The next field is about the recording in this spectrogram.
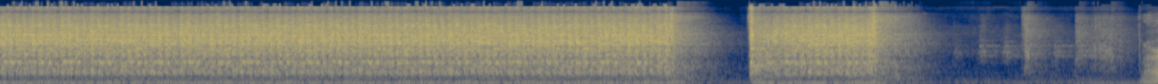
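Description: Fast even cranking at roughly three beats a second for several seconds, no grinding or slowing; starter spinning the engine normally.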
